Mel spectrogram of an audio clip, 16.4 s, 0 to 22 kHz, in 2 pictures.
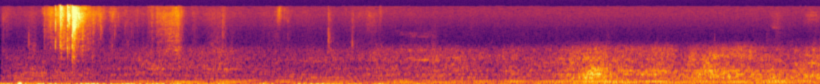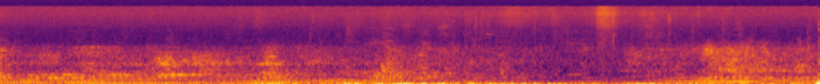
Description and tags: a very brief encounter with a B17 Flying Fortress 'Sally B' as she flew over Belfast on the 14 Sept. 2013. General background noises may include dogs barking, children playing in the distance, passers by and a garden strimmer being used nearby.
strimmer, Belfast, Sally-B, Aircraft, zoom-H1, field-recording, Flypast, Northern-Ireland, B17, Flying-Fortress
